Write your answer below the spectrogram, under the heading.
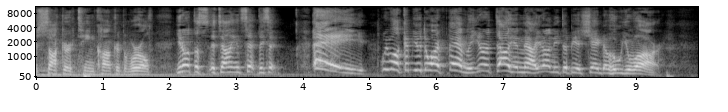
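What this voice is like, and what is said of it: Put-on Italian accent. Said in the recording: “I'm doing a little bit of an Italian accent for emphasis here.”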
